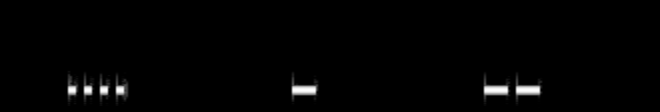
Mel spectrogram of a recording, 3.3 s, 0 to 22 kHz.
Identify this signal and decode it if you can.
Morse code, heard as a keyed tone, about 30 wpm, spaced as for 9 wpm, 700 Hz. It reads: HTM
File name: Lesson 18e - Letter m - Three Characters 30wpm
